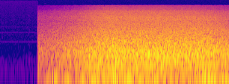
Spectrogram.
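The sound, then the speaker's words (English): After a brief silence, heavy ocean surf from a hurricane swell crashes onto Higgins Beach in Scarborough, Maine, as a loud, steady roar of churning water that continues for several seconds with no voices. “Surfers often gather on this beach in the fall and winter when the waves are bigger, but they're turning out this week to take advantage of a particular weather event.”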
